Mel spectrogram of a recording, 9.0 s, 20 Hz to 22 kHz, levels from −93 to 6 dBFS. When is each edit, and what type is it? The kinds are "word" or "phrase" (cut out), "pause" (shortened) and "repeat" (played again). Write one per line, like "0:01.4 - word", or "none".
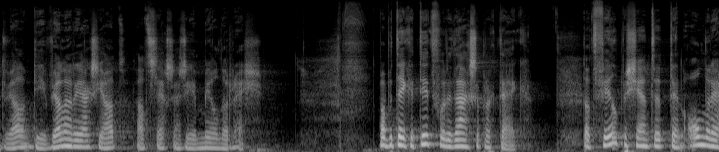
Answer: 0:07.2 - pause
